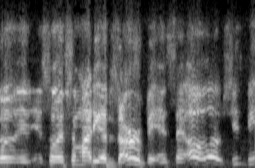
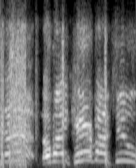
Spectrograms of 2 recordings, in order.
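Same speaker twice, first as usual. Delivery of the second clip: screaming furiously at top of lungs, higher; 12 semitones higher than usual. Arguing on a group call about someone demanding an apology: screaming at the top of lungs. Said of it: "You screaming at the top of your lungs".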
